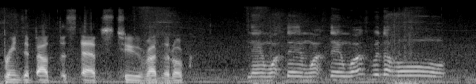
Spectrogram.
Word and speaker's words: Ragnarok: Yes, Ragnarok is actually how you pronounce it.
